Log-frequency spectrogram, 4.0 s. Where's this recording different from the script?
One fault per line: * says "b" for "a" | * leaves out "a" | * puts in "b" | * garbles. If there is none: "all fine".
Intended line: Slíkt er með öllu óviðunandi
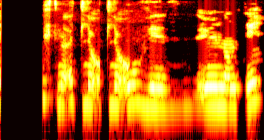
* puts in "öllu"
